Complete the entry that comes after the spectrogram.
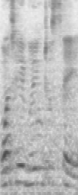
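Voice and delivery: usual speaking voice

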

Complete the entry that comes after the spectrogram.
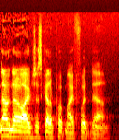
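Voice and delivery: usual speaking voice

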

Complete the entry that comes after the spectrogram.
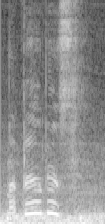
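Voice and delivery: high, whiny wail.

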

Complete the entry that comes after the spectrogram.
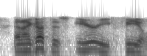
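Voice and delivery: normal talking voice

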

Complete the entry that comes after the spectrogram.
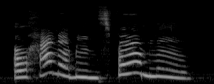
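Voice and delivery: high cartoon creature voice. Collecting coins in a game, the speaker remarks in a Stitch voice. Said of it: "That's my Stitch voice".

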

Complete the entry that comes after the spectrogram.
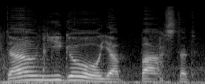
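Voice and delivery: punchy mock Scottish accent.

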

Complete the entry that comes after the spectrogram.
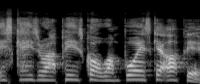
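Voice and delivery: acted-out high shouting, hollering. Retelling how an angler shouted down to his friends: imitating someone shouting. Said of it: "he shouted down to his friends".

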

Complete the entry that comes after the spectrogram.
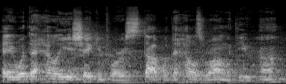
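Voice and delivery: usual speaking voice

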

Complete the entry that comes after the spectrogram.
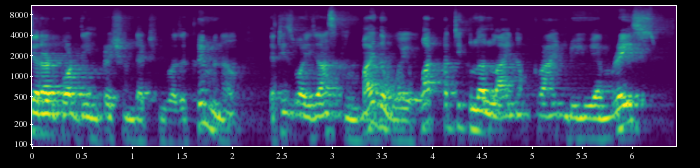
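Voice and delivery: ordinary delivery

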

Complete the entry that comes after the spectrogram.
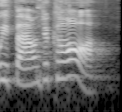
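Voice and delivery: ordinary delivery

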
